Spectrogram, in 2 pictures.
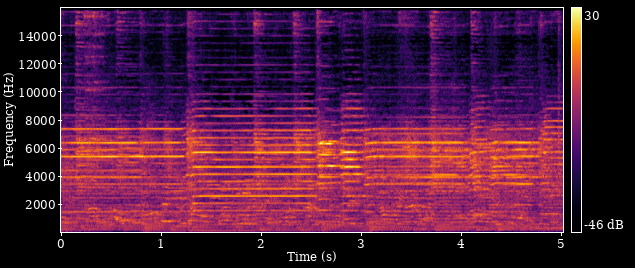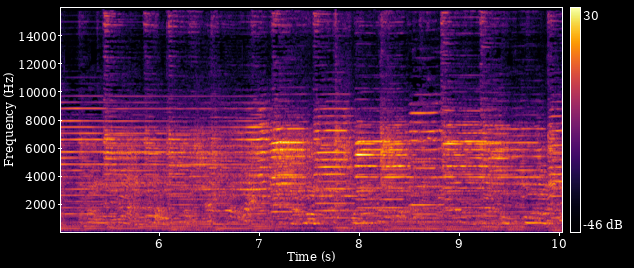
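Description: Harmonica playing the melody over a strummed acoustic guitar: an instrumental break between sung verses.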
